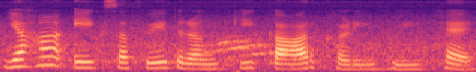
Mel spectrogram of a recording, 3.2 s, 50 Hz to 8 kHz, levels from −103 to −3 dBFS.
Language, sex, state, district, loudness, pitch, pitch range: Hindi, male, Madhya Pradesh, Katni, -18 LUFS, 215 Hz, 185-240 Hz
